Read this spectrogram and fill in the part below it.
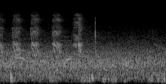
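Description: A small bird squawks in a Seoul nail salon, a quick series of four or five bright, scratchy chirps close by, followed by quieter rustling room noise.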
